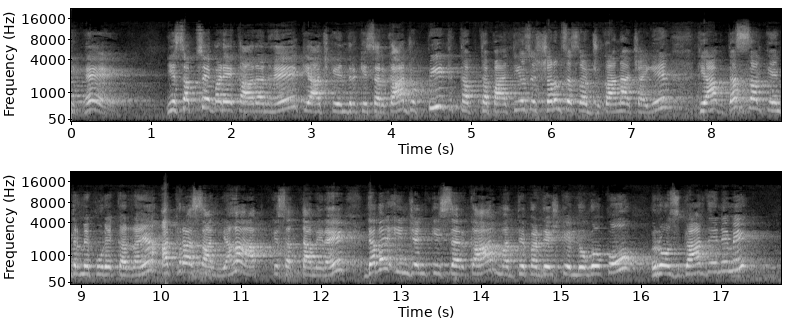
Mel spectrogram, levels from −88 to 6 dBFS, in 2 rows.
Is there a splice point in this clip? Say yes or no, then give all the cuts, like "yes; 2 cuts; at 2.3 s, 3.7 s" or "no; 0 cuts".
no; 0 cuts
